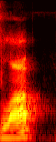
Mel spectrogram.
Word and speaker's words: larb: They'd say lop. It's spelled like larb usually l a rb, but it's lop.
